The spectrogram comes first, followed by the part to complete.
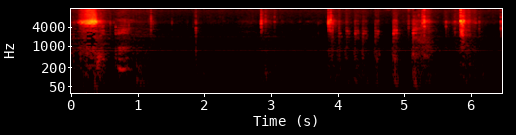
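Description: Paint being mixed on a palette: a brush tapping and scraping on the palette, heard as scattered small clicks that come thickest around four to five seconds in. A short breathy hiss about a third of a second in is the loudest sound.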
